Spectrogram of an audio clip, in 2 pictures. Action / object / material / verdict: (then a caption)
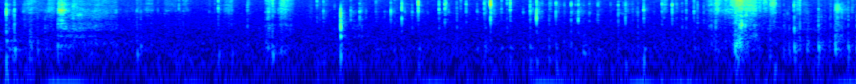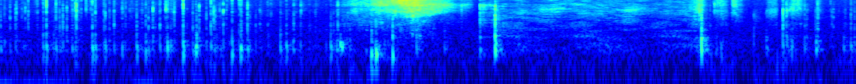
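tap / small closed cardboard box / cardboard / none. Fingertips tap and scratch a small, closed, hollow black cardboard gift box. The result is a quiet run of dry, bright ticks and papery scratching with almost no low end, swelling into a louder scraping rustle around the six-second mark.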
